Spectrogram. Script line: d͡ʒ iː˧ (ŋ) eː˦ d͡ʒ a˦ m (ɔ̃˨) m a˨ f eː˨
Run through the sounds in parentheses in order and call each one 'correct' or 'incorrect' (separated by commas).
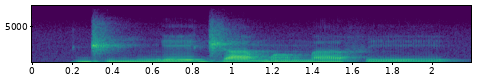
correct, correct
